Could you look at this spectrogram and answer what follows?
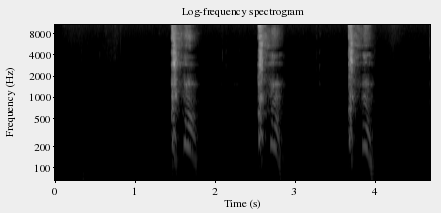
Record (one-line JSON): {"three_cough_length": "4.7 s", "three_cough_amplitude": 1577, "three_cough_signal_mean_std_ratio": 0.29, "survey_phase": "beta (2021-08-13 to 2022-03-07)", "age": "65+", "gender": "Female", "wearing_mask": "No", "symptom_none": true, "smoker_status": "Never smoked", "respiratory_condition_asthma": false, "respiratory_condition_other": false, "recruitment_source": "REACT", "submission_delay": "8 days", "covid_test_result": "Negative", "covid_test_method": "RT-qPCR"}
